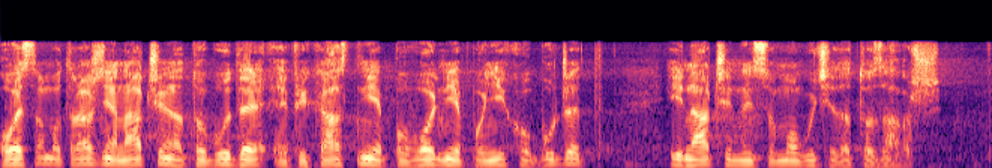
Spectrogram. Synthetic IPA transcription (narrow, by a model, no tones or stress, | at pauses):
o̞ʋoje̞samo̞t̪ɾaːʒɲanaːt͡ʂind̪at̪o̞ːbud̪e̞ʔefikasnije̞po̞ʋo̞ʎnije̞po̞ɲixo̞ʋbud͡ʒet̪ | inaːt͡ʃind̪aisomo̞ɡut͡ɕed̪at̪o̞ːzaʋr̩ʃi̥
